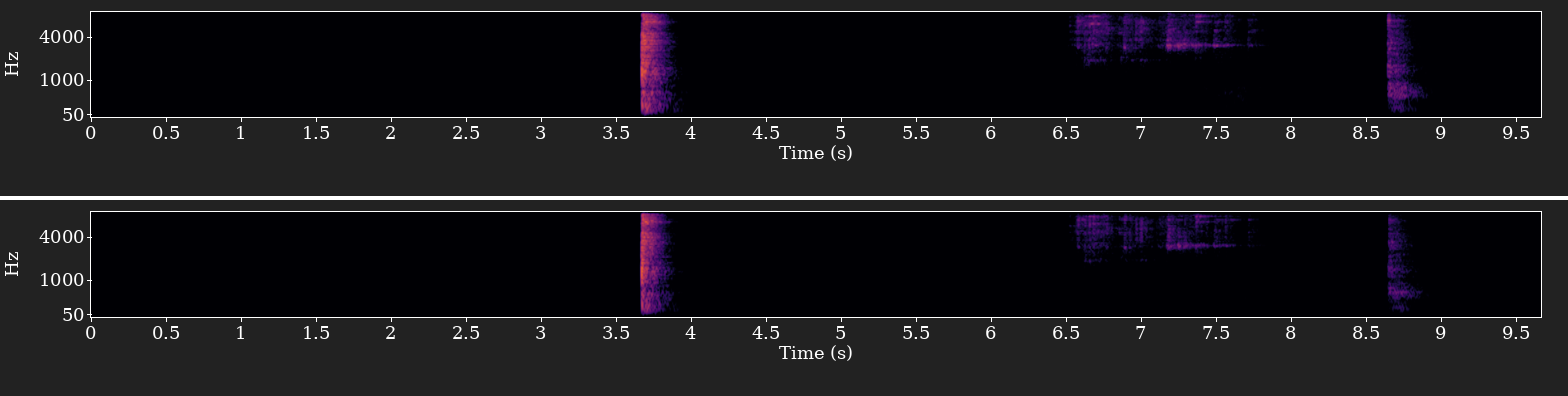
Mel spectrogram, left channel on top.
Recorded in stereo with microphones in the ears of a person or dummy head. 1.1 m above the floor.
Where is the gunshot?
80° left, 1.9 m.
